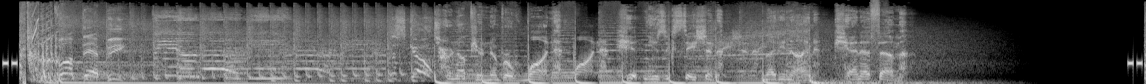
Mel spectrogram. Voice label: SWEEPER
